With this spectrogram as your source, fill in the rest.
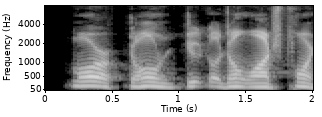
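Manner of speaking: mocking put-on god voice. Retelling a comedian's bit where he mocked God talking to you: Tony Hinchcliffe's mocking fake God voice. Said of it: "pretending to talk to God in a mocking way".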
